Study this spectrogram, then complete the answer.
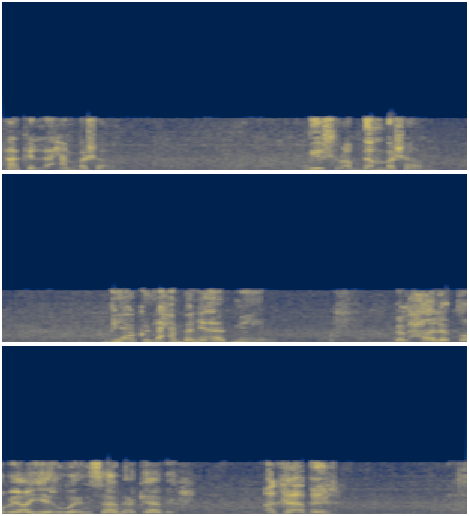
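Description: An older man speaks tensely and gravely, close by.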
